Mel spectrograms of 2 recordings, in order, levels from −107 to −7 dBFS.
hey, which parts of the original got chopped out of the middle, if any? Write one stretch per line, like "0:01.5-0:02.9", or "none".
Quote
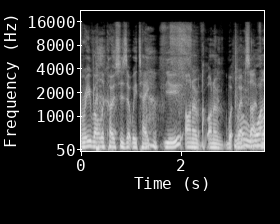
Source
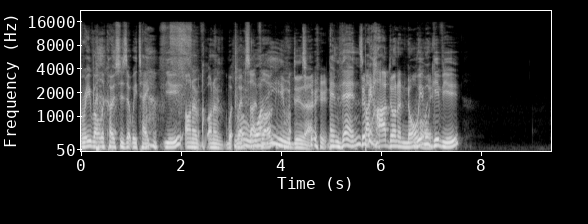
none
